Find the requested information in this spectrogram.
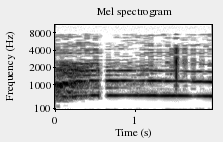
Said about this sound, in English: It's just some neighbor's dog.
